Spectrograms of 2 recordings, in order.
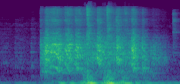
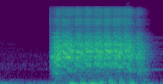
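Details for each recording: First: Suzuki Katana motorcycle after rewiring, carbs unclamped with leftover bench-test fuel, slight choke: about a second of fast starter whirring with a couple of weak firing coughs, no catch; cranks but won't start, owner suspects not enough fuel in carbs. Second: Suzuki Katana motorcycle after rewiring, coils not yet connected: brief even starter whirr of about a second, no grinding or clicks; starter spins engine cleanly, normal cranking.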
